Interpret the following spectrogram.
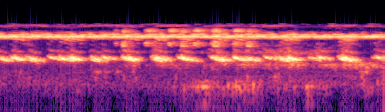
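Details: After dark beside a lake, frogs give steady runs of short croaking notes, several voices interleaving, while a shrill continuous insect drone fills the background.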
